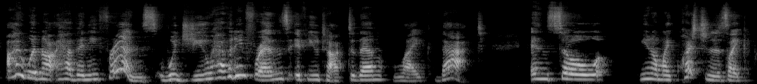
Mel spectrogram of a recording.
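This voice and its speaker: A woman hosting a podcast, talking to listeners in a casual, upbeat and chatty motivational monologue, seated indoors. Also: mid-range voice. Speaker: podcast host.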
